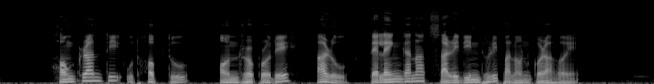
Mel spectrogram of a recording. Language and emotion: Assamese, neutral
